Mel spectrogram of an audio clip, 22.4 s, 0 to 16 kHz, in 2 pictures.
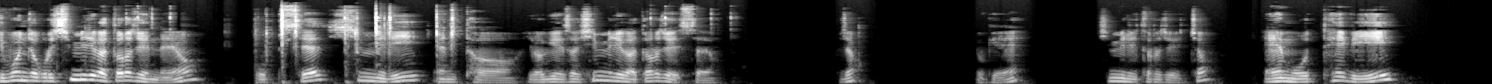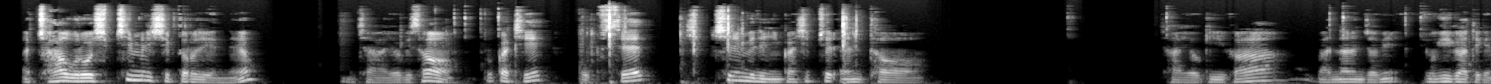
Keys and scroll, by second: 1.9 o, 2.1 Return, 2.6 KP_1, 2.8 KP_0, 3.3 Return, 14.5 Escape, 15.6-16.7 typing, 15.8 Return, 17.5 Return.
